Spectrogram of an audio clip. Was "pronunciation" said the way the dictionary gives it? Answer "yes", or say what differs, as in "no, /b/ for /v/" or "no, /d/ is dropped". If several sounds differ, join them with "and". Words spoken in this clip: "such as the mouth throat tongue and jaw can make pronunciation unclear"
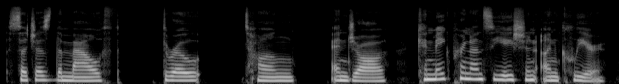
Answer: yes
